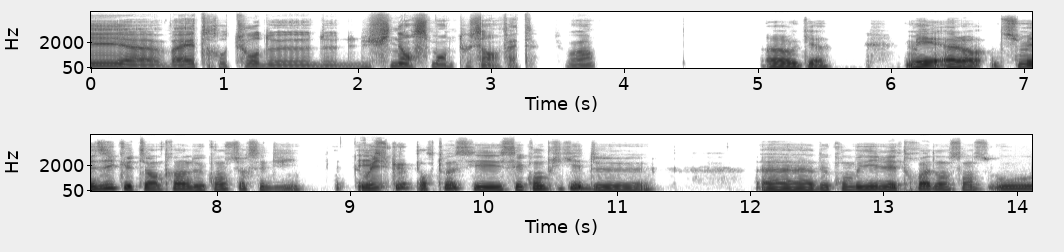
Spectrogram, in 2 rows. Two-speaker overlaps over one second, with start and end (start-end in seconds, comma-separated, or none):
none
